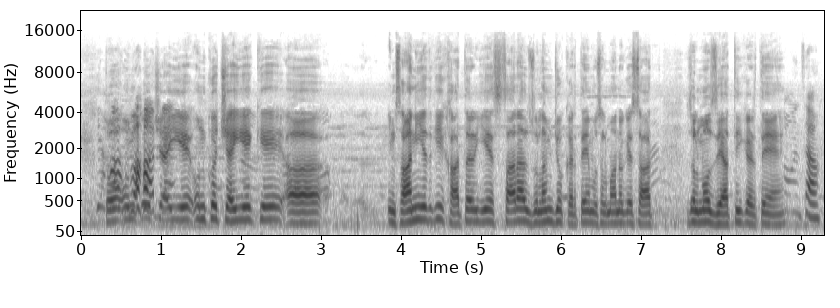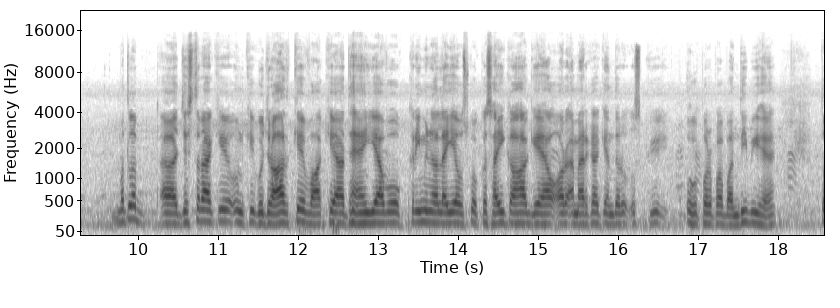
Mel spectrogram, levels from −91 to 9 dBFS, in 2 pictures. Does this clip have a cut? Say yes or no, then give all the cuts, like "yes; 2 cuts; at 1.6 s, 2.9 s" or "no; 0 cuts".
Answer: no; 0 cuts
